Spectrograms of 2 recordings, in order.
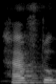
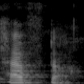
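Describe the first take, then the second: First: Both words are said in full, separately. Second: The words blend into one short word.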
